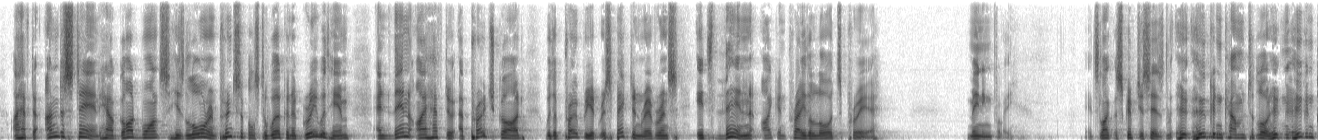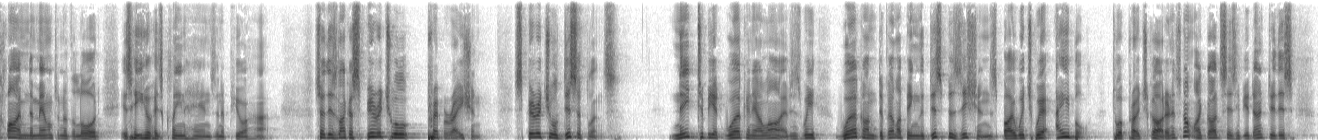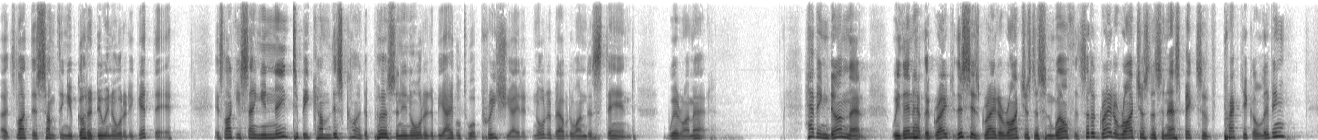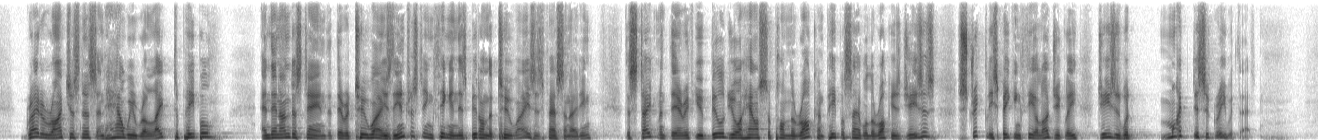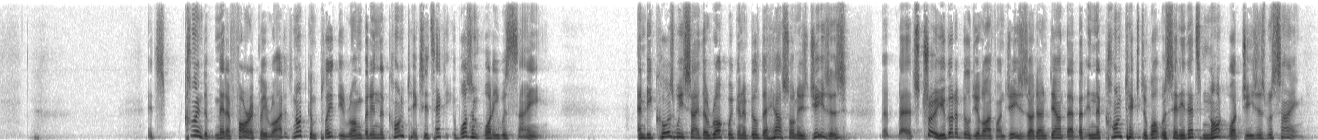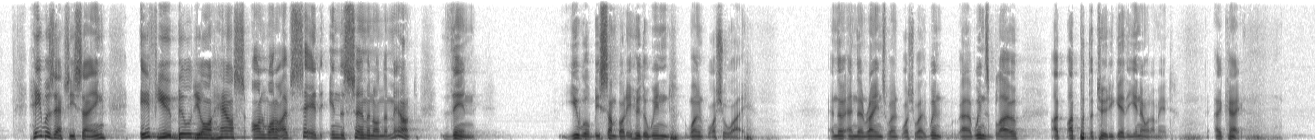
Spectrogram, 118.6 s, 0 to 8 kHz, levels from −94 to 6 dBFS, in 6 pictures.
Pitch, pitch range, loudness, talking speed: 160 Hz, 140-185 Hz, -19 LUFS, 180 wpm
